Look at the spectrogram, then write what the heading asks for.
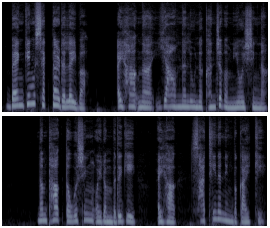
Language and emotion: Manipuri, sad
